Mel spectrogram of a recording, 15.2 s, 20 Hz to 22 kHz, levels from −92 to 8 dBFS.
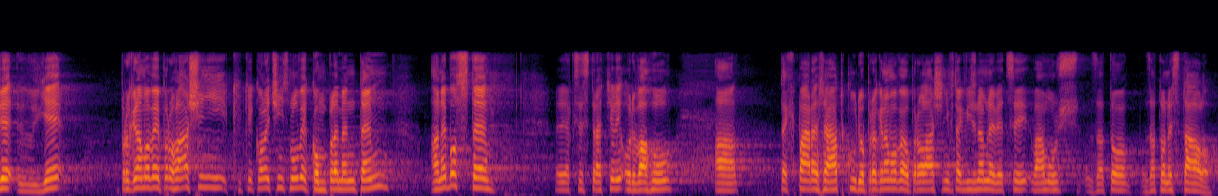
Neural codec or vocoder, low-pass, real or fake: none; 7.2 kHz; real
